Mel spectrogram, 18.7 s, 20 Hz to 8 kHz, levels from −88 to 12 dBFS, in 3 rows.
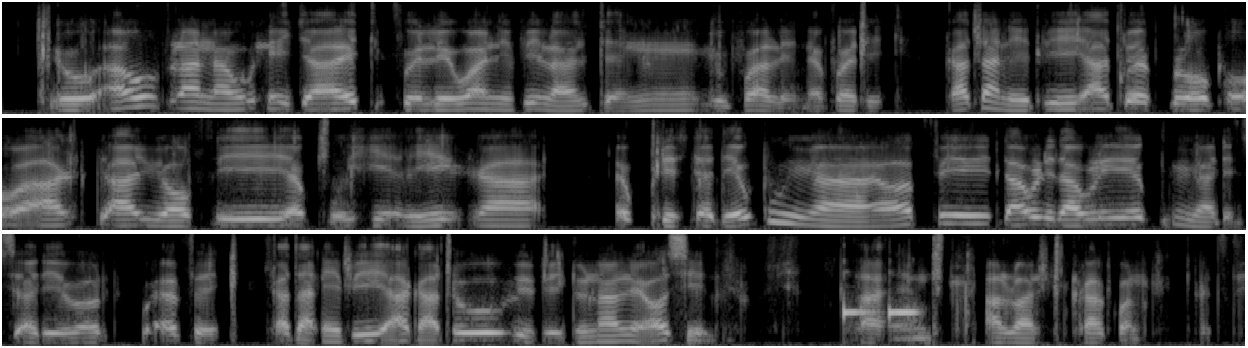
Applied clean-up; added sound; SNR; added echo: neural diffusion model UNIVERSE++.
